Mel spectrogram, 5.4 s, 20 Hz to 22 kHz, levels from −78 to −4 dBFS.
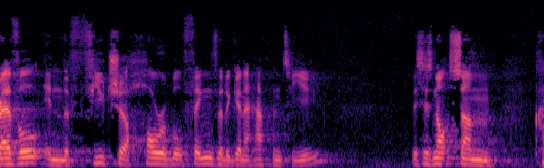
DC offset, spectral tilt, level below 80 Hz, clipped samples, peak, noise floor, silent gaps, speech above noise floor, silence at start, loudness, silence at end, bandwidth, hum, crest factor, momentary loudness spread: under 0.1%; -4 dB/octave; -66 dBFS; under 0.1%; -4 dBFS; -57 dBFS; none; 28 dB; 0 s; -29 LUFS; 0 s; 17 kHz; none; 26 dB; 11 LU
